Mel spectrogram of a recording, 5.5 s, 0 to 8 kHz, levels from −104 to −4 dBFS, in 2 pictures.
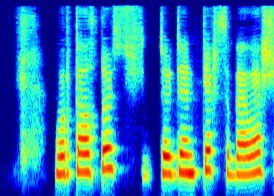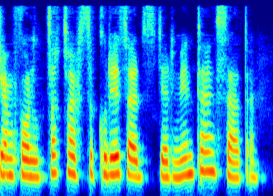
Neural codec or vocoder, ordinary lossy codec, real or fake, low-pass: codec, 16 kHz, 1.1 kbps, Voila-Tokenizer; none; fake; none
